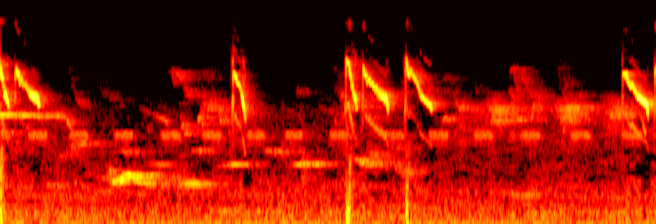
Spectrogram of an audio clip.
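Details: High, quickly dropping chirps from an Oriental white-eye, played to stimulate young birds to sing, scattered singly and in short runs over a steady faint tone and low hum.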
